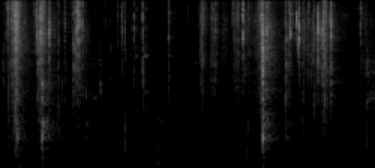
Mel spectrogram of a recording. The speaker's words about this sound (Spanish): Troceamos todos los ingredientes. El siguiente ingrediente podría ser la cebolla. Vamos a trocear un trozo de cebolla.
